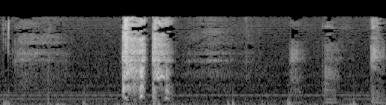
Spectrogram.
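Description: Two sharp, loud coughs in quick succession, followed by a couple of softer throat-clearing bursts against a quiet background with no talking.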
